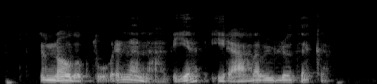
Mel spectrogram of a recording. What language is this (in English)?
Catalan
